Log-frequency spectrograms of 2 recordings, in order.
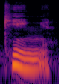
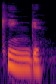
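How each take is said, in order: First: The word ends in a plain ng sound. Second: The word ends with an added hard g. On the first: The speaker calls it right. "It just represents ng-ng, as in king" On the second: The speaker calls it wrong. "not king"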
